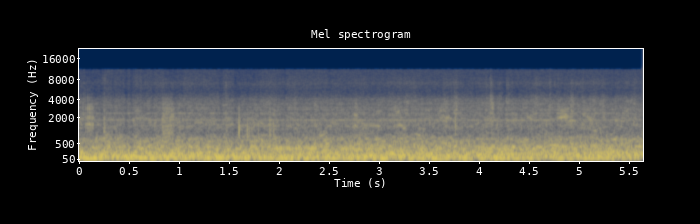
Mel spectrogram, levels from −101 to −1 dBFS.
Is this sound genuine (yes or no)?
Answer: yes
